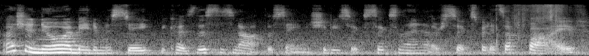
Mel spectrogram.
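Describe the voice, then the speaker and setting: A woman's voice: a little high, steady tone, brisk. A woman teaching young children math in the simple, sing-song manner of a kids show host. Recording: roomy echo with faint noise.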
